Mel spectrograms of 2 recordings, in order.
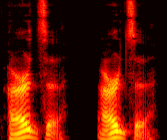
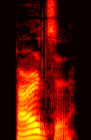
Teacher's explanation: And you can hear that 杯 here is high, and then the z part is lower than the 杯, so 杯子. Then after a rising tone, that would be the second tone, the neutral tone is also lower than the end of the preceding tone.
